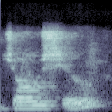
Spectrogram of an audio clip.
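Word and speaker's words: Jōshū: romanize it uh in Japanese that name is pronounced joosu um he's famous probably for the most famous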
